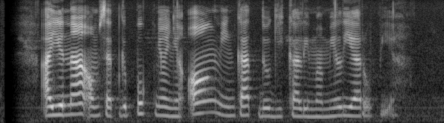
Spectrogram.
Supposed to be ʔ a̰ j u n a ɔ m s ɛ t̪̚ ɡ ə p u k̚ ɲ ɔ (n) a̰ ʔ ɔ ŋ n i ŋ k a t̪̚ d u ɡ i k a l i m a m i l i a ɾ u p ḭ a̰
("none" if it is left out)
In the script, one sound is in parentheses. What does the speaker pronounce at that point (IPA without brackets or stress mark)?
ɲ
